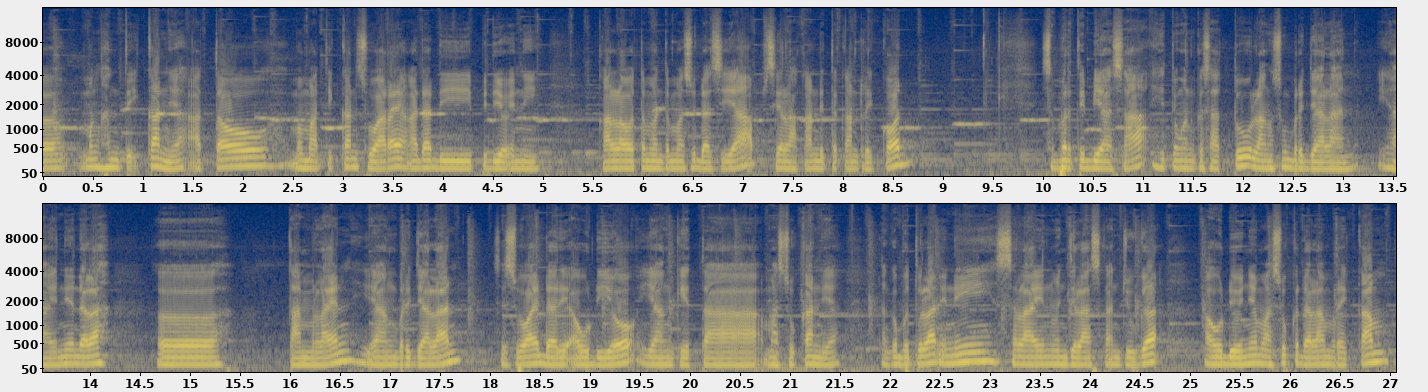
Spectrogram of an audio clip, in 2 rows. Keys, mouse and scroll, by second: 6.3 click.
